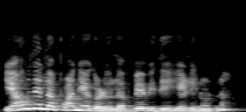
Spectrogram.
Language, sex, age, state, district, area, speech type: Kannada, female, 45-60, Karnataka, Tumkur, urban, spontaneous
